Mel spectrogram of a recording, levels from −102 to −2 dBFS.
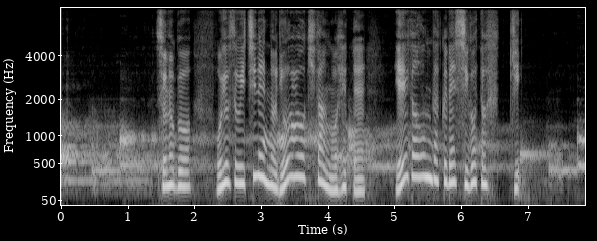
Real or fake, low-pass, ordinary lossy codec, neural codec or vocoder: fake; none; none; codec, 16 kHz, 4 kbps, FunCodec, trained on Chinese and English, 50 frames a second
